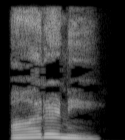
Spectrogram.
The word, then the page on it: ಅರಣ: Kannada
